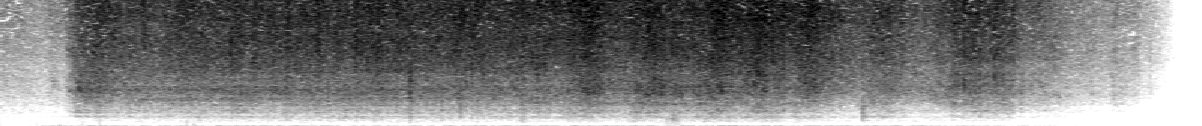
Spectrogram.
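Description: Food frying in a pan while someone cooks: a steady, loud sizzling hiss that holds evenly for about seven seconds before cutting off abruptly, with no talk over it.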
